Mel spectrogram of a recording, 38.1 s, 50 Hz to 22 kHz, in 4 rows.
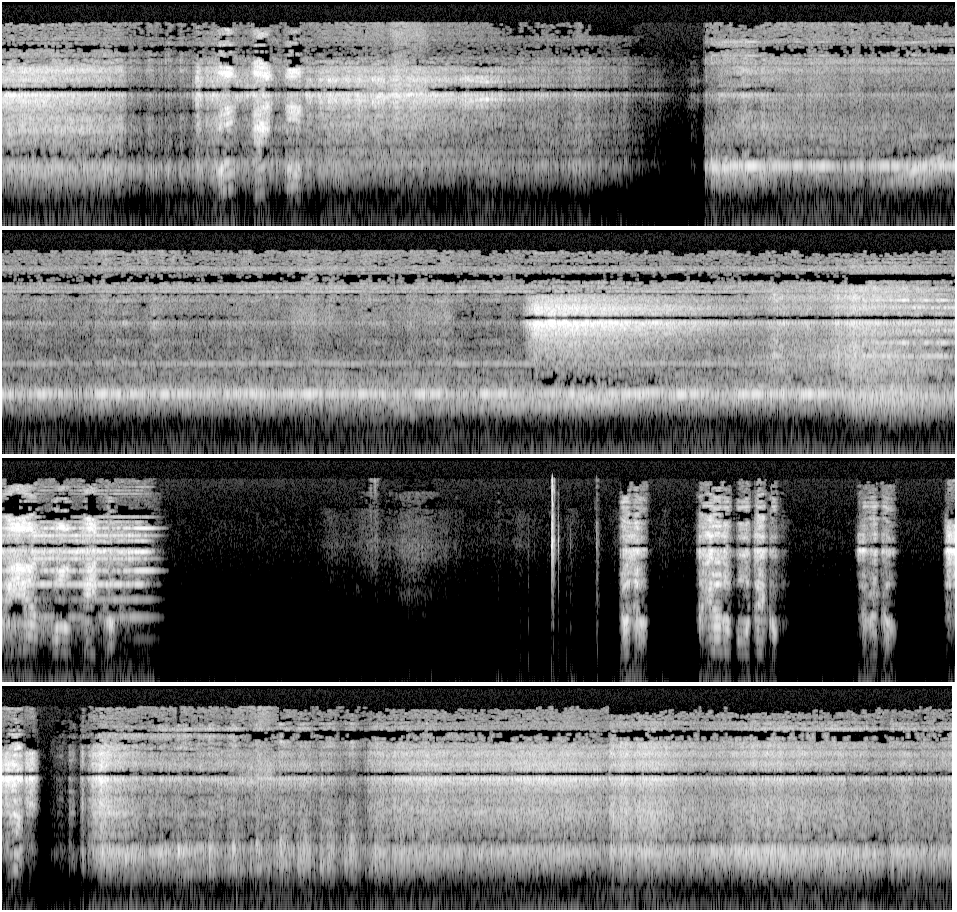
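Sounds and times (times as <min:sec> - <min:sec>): toy speaker voice and effects: 0:02.0 - 0:03.4, 0:18.9 - 0:20.5, 0:27.7 - 0:29.0.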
